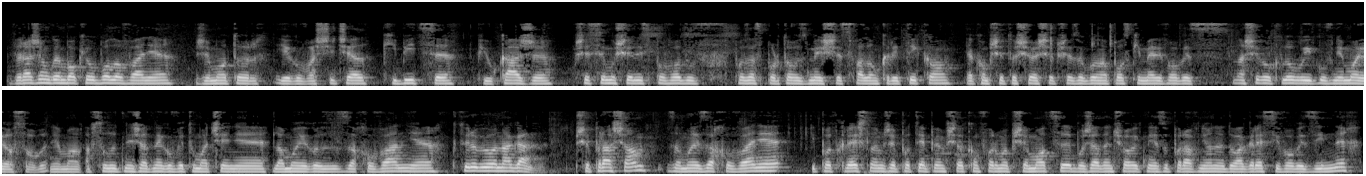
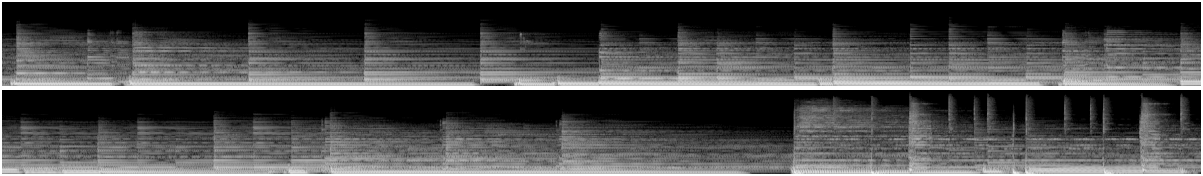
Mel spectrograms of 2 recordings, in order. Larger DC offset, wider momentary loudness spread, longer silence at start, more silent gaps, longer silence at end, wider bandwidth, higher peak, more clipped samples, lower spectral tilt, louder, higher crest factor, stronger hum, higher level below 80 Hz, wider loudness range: neither; about the same, 7 LU vs 6 LU; about the same, 0.1 s vs 0 s; neither; about the same, 0.05 s vs 0 s; second, 8.2 kHz vs 13 kHz; about the same, 0 dBFS vs 0 dBFS; neither; about the same, -6.5 dB/octave vs -7 dB/octave; about the same, -15 LUFS vs -15 LUFS; about the same, 14 dB vs 14 dB; neither; second, -52 dBFS vs -18 dBFS; about the same, 2 LU vs 3 LU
